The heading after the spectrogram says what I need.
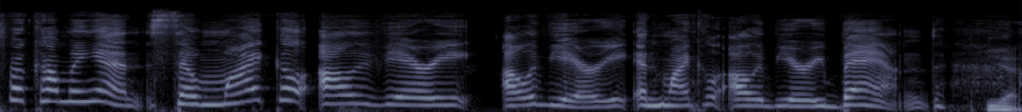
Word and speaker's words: Olivieri: Am I pronouncing it correctly? It's Olivieri.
